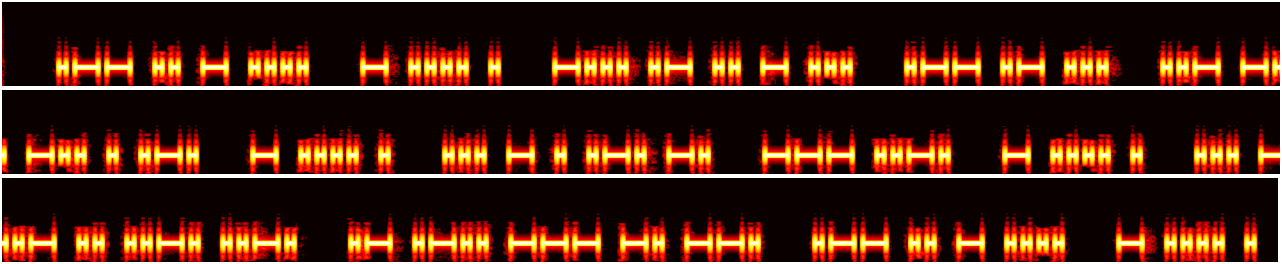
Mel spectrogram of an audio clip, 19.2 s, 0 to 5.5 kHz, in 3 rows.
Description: Morse code, heard as a keyed tone, about 30 wpm, 600 Hz. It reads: WITH THE BAITS WAS UNDER THE STERN OF THE SKIFF ALONG WITH THE
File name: the old man and the sea / the old man and the sea 1 30wpm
